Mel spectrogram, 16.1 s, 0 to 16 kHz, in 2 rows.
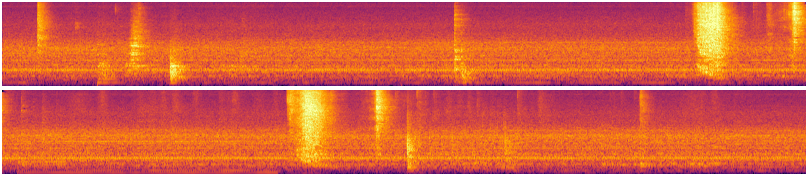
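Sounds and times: masking tape ripped off roll: 0:06.9 - 0:08.1, 0:10.9 - 0:11.9.

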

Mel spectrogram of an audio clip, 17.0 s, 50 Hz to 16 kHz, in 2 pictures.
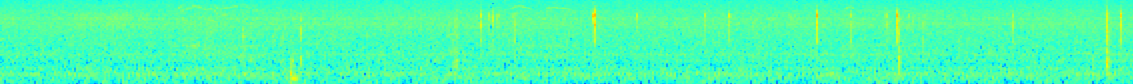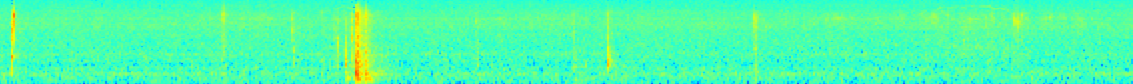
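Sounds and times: faint room hum: 0:00.0 - 0:16.9.

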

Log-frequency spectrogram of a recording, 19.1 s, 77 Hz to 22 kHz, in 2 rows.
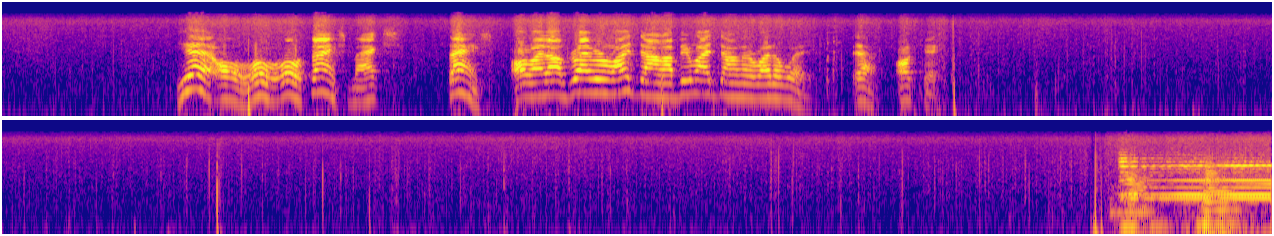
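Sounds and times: old film soundtrack hiss: 0:00.0 - 0:19.0
orchestral music with brass: 0:17.9 - 0:19.0.

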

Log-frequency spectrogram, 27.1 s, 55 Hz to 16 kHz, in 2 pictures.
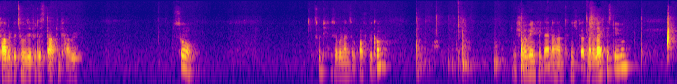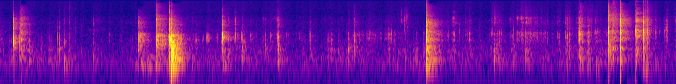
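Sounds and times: plastic cover clips clicking: 0:24.8 - 0:27.0.

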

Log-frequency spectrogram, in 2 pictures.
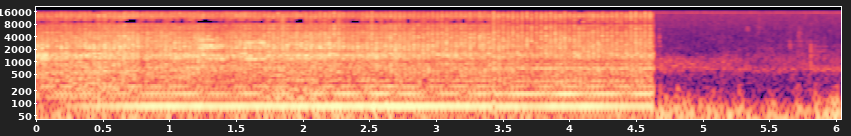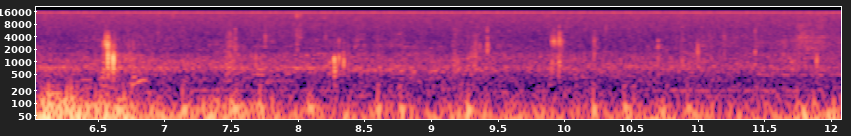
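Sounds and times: plate compactor engine running: 0:00.0 - 0:04.7.

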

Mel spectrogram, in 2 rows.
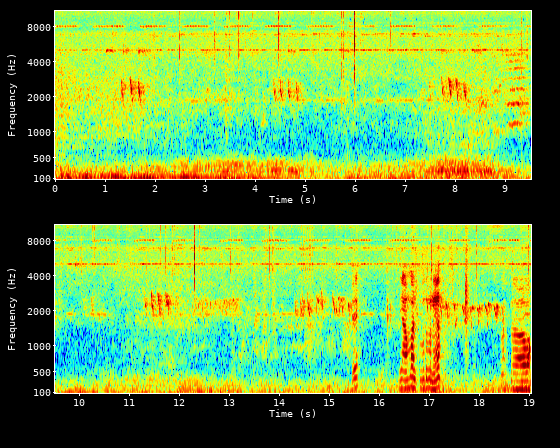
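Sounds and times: high insect drone: 0:00.0 - 0:19.0
birds chirping: 0:00.1 - 0:19.0.

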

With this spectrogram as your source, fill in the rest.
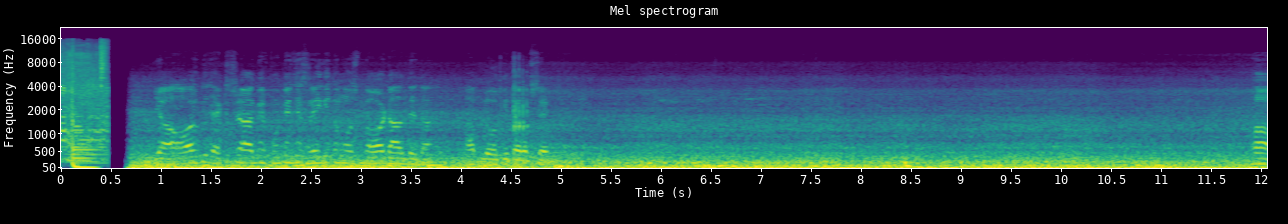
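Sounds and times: car interior road rumble: 0:00.7 - 0:12.0.

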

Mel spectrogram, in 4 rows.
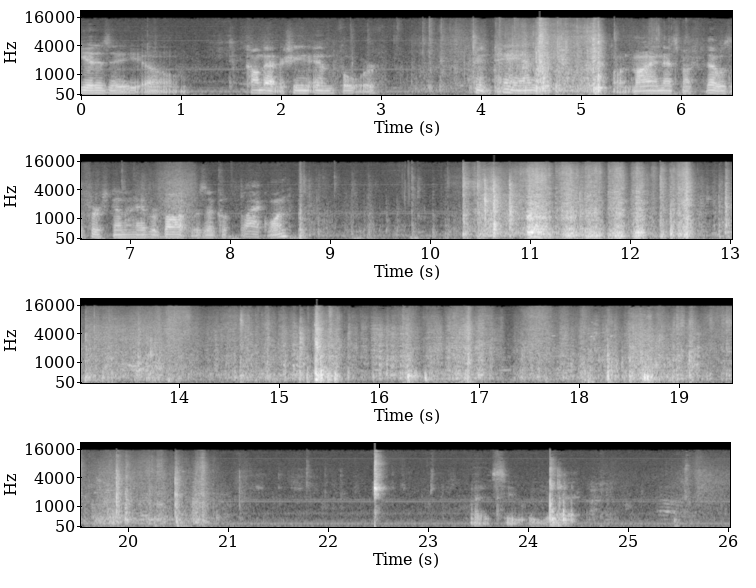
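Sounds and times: packing tape ripping: 0:03.4 - 0:05.3, 0:09.7 - 0:20.9
cardboard flaps scraping and crinkling: 0:03.4 - 0:05.9, 0:07.1 - 0:07.8, 0:10.2 - 0:21.0.

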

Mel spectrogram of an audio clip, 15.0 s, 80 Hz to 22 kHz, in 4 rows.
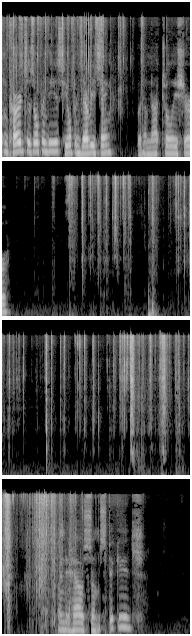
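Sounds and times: wrapper tearing and crinkling: 0:00.0 - 0:03.0, 0:05.0 - 0:12.9.

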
